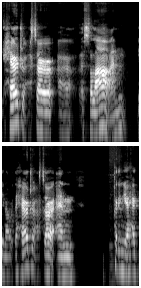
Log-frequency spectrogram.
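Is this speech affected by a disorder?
Yes: deafness; born with moderate to severe hearing loss, then esteem implant.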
